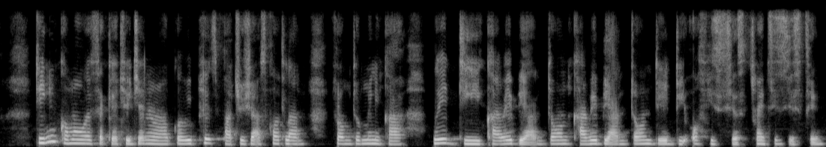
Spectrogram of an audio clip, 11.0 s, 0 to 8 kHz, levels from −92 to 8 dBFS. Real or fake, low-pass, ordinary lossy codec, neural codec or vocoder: fake; 7.2 kHz; none; codec, 44.1 kHz, 7.8 kbps, Pupu-Codec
